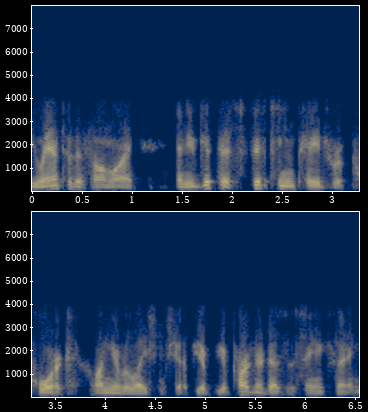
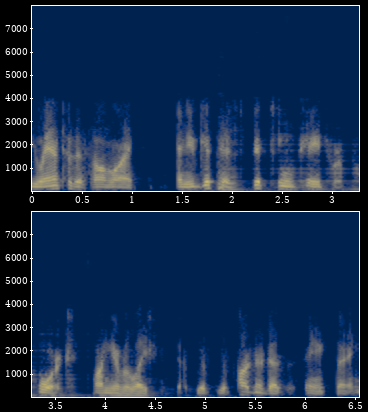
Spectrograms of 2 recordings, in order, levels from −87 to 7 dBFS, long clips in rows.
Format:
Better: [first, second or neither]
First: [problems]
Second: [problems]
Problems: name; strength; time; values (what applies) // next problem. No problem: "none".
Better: first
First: none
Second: noise reduction (neural mask model DeepFilterNet 3)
